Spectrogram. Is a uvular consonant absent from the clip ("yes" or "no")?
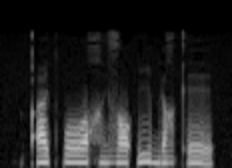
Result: no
